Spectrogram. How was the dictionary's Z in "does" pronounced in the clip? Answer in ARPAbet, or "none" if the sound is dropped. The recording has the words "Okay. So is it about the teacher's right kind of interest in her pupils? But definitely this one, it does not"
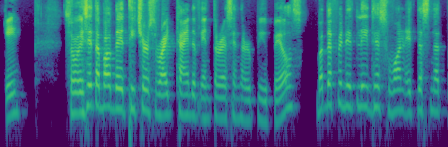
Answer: S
